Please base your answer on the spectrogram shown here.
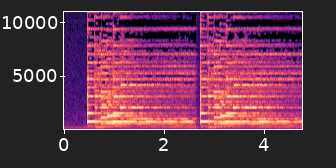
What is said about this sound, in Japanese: おや、このチャイムは何だとじらしいことを言っておりますけども、えー、ここでですね、あの、新コーナーとしてですね、あの、勝手に告知コーナーというか、勝手に宣伝コーナーを行いたいと思います。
